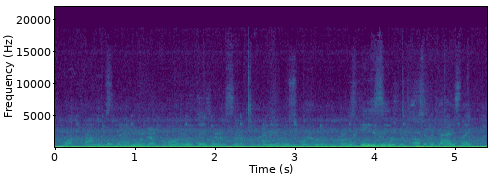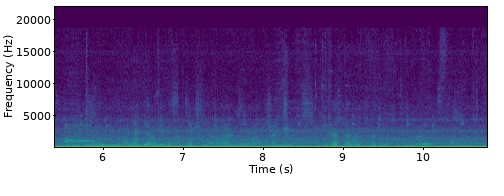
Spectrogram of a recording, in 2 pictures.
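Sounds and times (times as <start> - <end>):
bus in New York: 0.0 - 10.7
laughter: 0.7 - 10.6.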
